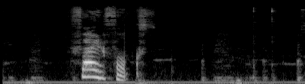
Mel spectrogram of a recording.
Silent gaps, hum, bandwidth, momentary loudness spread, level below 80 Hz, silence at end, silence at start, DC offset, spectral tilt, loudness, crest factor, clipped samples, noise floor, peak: none; none; 16.5 kHz; 26 LU; -46 dBFS; 0 s; 0.05 s; under 0.1%; -5 dB/octave; -18 LUFS; 20 dB; under 0.1%; -42 dBFS; -4 dBFS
